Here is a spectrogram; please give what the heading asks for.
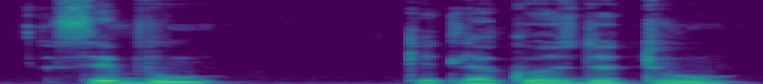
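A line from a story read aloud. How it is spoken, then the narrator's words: Sorrowful priest's grumble. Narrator (French): gronda le prêtre d'un air chagrin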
